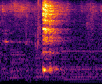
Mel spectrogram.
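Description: A shrimp taco mixture is stirred in a bowl, giving one brief utensil clink against the dish over a soft, steady background.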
